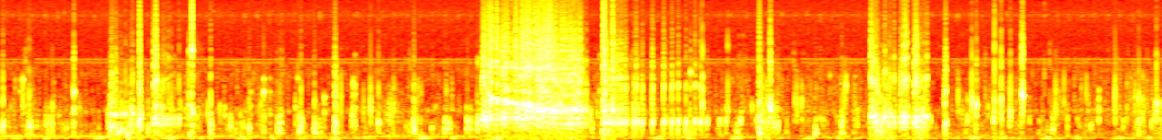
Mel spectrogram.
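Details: Loud, frequent gurgling and rumbling with clicking bursts and longer growls, phone pressed to a male's belly while gaming after toast, eggs and milk; visibly uncomfortable, stomach upset the previous night; very active bowel sounds (borborygmi).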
